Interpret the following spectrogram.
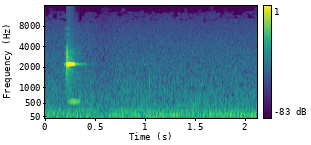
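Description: A single short electronic beep from the Acumen XR10 mirror dash cam's speaker as its touchscreen is tapped, about a quarter second in, followed by a faint steady hum.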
